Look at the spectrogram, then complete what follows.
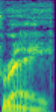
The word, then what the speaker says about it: Ra: name of an ancient god called Rah pronounced Ray in Egyptian mythology Rah was the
